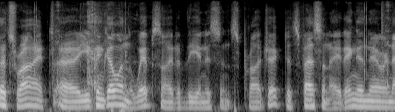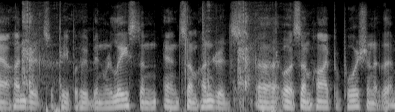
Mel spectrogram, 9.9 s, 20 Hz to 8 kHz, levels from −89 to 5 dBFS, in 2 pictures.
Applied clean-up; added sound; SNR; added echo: none; Sneeze; 14 dB; none.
